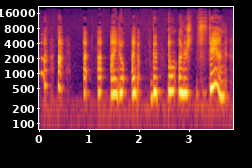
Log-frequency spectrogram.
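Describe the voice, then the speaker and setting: A woman voicing a timid, anxious, gentle female pegasus pony in an amateur story reading, meek and stammering. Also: very high-pitched, normal speed. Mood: bewildered, distressed. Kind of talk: amateur dramatic reading of fan fiction.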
